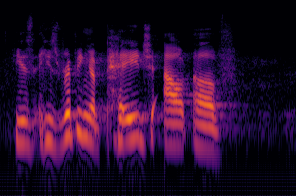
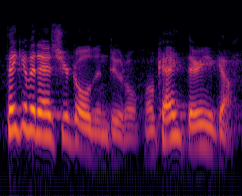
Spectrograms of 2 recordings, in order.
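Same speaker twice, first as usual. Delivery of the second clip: normal talking voice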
